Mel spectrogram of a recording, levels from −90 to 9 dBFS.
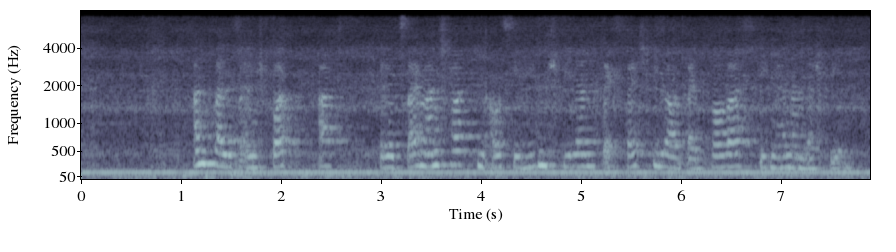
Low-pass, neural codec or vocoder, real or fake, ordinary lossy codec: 7.2 kHz; codec, 16 kHz, 6 kbps, DAC; fake; none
